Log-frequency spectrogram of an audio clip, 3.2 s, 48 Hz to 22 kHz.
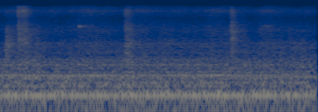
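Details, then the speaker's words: Squeak about once a second over steady hum as the drum turns in a 16-year-old dryer, from four worn drum glides; replacing the glides fixed it and the squeak was gone. "not sure if you can hear the squeak or not but as the drum turns it makes a squeaking sound"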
